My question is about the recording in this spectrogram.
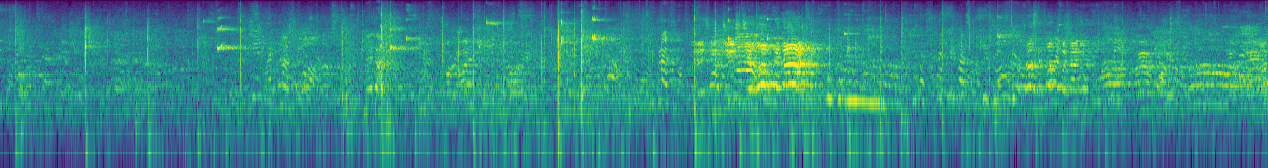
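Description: A futsal ball being kicked and bouncing on a wooden sports-hall floor in sharp knocks, with short shoe squeaks and players and spectators shouting, all echoing in the hall. The voices are loudest about eleven to twelve seconds in.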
